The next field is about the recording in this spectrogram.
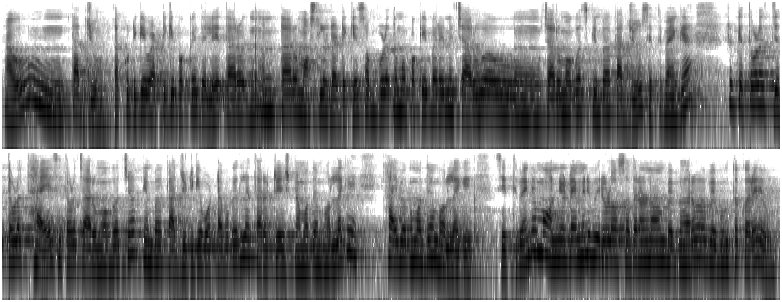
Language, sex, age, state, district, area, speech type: Odia, female, 30-45, Odisha, Khordha, rural, spontaneous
